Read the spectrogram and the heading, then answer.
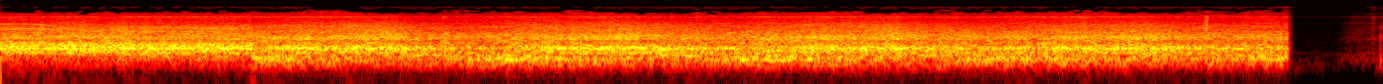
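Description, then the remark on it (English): A large capacity crowd outdoors at a US presidential inauguration fills the air with a dense, continuous roar that stays loud and steady for several seconds, then cuts off abruptly into silence; the day is rainy and stormy with intermittent sunshine. “It was a capacity crowd on what was a rainy, stormy day, intermittent sunshine.”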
